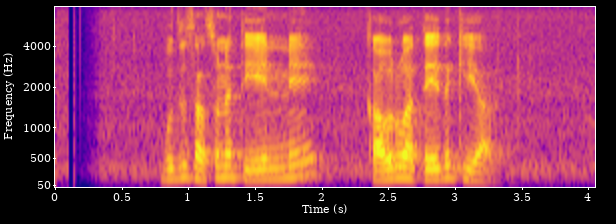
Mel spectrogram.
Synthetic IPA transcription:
bud̪ʱusasunət̪ijenːeːkawɾuʋat̪eːd̪əkijaː

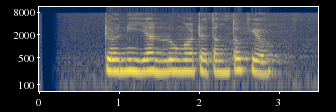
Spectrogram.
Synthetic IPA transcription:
ɖ̥o̤nijanluŋɔɖ̥a̤t̪əŋt̪okio

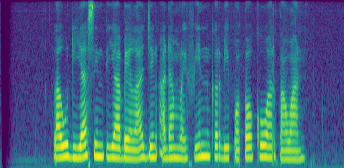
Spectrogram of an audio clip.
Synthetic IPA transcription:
laudiasint̪iabɛlad͡ʒɨŋa̰damlɛfinkɨrdipɔt̪ɔkuwart̪awan

